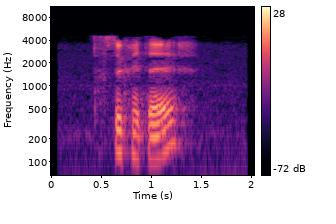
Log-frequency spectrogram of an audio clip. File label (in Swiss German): "sekretar", alsace; peche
